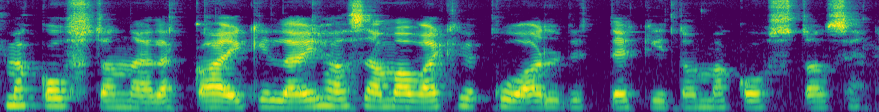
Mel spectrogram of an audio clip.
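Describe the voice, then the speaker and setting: A woman playing a game and reacting out loud in a dramatic, exclamatory, pleading way. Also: medium pitch, level tone, a little hiss or hum. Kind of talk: excitable reactive gameplay chat.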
